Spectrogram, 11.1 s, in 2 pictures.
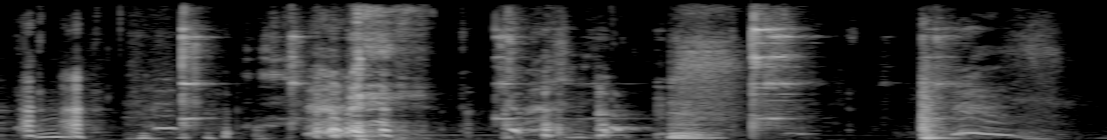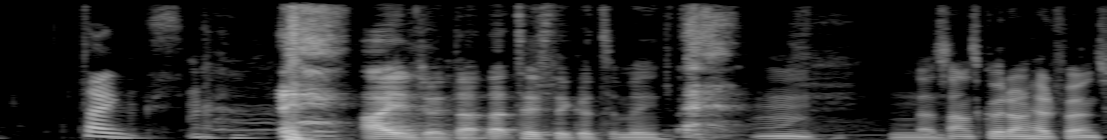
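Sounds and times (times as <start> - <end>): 
spoon scraping and clinking against a breakfast cereal bowl: 0.0 - 4.9
speech: 0.1 - 2.2, 6.0 - 11.0.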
